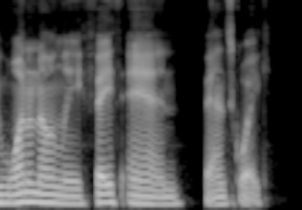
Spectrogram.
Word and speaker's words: Van Schaick: We have none other than the one and only Faith Anne Vansquake. Ansquake. No one pronounces your name right.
